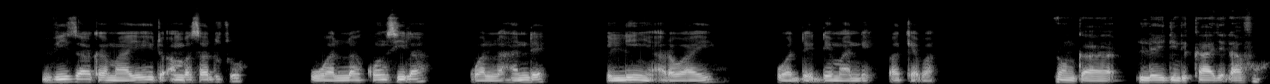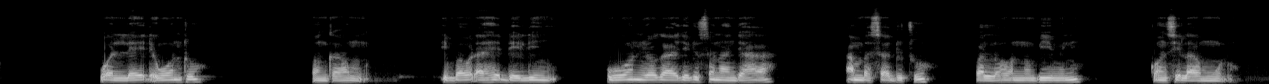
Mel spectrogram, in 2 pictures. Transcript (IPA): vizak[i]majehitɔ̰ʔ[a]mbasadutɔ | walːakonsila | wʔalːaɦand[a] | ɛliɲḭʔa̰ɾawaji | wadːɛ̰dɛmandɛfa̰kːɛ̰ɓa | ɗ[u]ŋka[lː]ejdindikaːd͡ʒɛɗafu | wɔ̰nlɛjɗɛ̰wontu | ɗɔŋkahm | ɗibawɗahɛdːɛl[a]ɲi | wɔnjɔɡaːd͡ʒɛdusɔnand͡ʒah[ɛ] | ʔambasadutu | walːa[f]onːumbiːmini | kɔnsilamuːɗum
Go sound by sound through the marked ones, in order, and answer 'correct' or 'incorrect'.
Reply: incorrect, correct, incorrect, incorrect, incorrect, incorrect, incorrect, incorrect

